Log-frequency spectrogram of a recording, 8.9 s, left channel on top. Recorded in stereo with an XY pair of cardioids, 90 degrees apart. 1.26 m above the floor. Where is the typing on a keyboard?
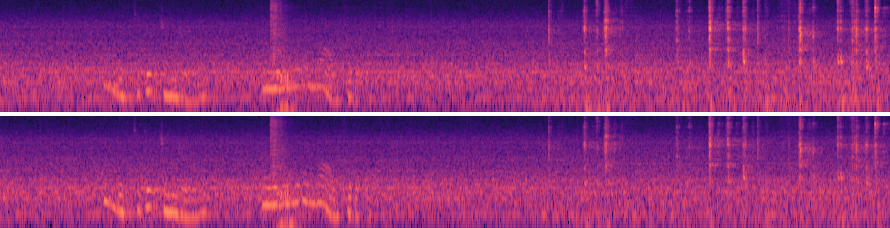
40° left, 1.3 m.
